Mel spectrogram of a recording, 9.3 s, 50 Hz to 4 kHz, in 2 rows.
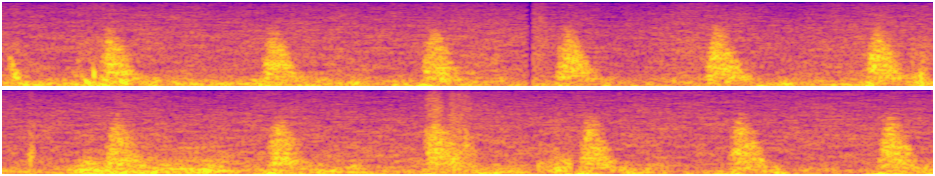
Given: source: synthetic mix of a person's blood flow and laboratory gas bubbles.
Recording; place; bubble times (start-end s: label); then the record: Doppler ultrasound of blood flow; subclavian vein
0.02-0.12 s: bubbles
0.38-0.67 s: bubbles
4.54-4.65 s: bubbles
4.78-4.83 s: bubbles
6.77-7.04 s: bubbles
7.33-7.51 s: bubbles
From the record:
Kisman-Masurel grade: 122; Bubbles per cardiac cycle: 1 to 2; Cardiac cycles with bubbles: 10 to 50%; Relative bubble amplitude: moderate (0.250 to 0.450); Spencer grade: 2 (many but less than half of the cardiac periods contain bubble signals, singularly or in groups); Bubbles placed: anywhere in the cardiac cycle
